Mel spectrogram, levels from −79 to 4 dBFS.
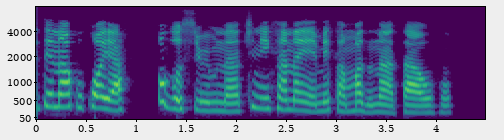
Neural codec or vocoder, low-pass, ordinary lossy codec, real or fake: none; 7.2 kHz; none; real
